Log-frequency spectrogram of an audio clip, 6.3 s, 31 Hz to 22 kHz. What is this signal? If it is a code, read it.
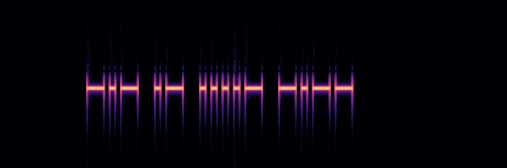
Morse code, heard as a keyed tone, about 17 wpm, 700 Hz. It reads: KA4Y
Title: USA Call Signs - 4 Characters - Repeated 2x - 17wpm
